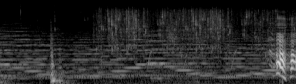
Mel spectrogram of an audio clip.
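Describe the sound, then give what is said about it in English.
Water wrung from a dew-soaked fleece splashes and trickles steadily into a bowl for a couple of seconds, moderately loud, over a soft sustained musical tone, ending with a brighter splash. “A bowl full of water.”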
